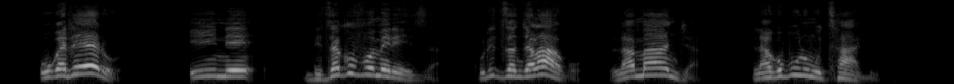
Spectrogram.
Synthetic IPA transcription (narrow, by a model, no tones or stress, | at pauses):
ukatɛɾɔ̰ | inɛ | ndid͡zak̬ufɔmɛɾɛza̰ | kutid͡zand͡ʒalakɔ | lamand͡ʒa̰ | lakup̬ulumut͡sʰaːɗi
